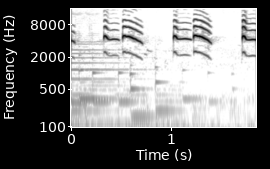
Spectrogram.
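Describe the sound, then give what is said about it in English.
A killdeer cries in shrill, high-pitched, down-slurred calls, repeated in a steady rhythm of paired notes over a low, steady background hum. “The rhythmic cries of a killdeer are familiar across most of the country in spring and summer.”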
